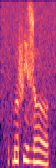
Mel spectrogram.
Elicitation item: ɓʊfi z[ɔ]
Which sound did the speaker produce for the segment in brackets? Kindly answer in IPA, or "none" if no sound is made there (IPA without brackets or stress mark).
o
